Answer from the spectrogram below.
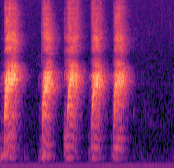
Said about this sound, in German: Die Ente, genau, das ist die Ente. Auch da gibt es verschiedene Enten.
